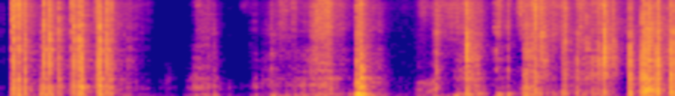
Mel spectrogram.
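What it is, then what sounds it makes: Cardboard gift box tapped with nails. Long acrylic nails tap fast on the lid of a rigid, hollow yellow printed L'Occitane cardboard gift box held in the hands. Quick bursts of bright, clicky taps with a hollow papery knock come in clusters separated by short silences. Each tap dies away almost instantly.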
